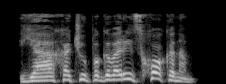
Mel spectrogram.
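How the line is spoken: Shouting. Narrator (Russian): закричал Фрей

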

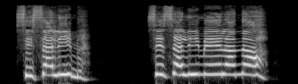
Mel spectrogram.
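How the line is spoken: Exclaiming. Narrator (French): s'écria

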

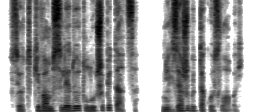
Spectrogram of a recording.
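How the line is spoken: Grumbled. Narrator (Russian): буркнул Эол

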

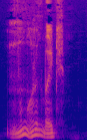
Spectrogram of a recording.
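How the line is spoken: Mumbling. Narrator (Russian): пробормотал Данил

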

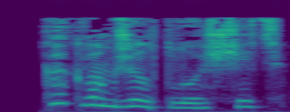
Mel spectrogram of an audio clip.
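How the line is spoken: Timid question. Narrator (Russian): робко спросила Настя

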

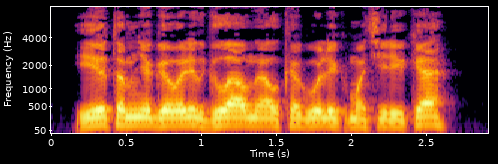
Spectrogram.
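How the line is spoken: Snide question. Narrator (Russian): ехидно спросил Артур

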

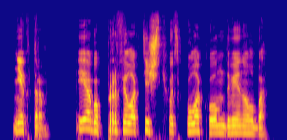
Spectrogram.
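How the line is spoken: Grumbling. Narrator (Russian): проворчал он

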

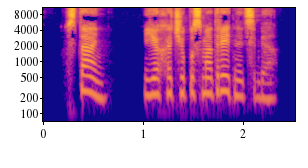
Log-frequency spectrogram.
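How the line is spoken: Gentle request. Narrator (Russian): попросил ласково

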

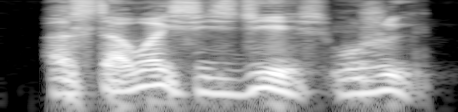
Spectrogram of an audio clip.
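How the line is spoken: Whispered reply. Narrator (Russian): прошептал ему в ответ шпон

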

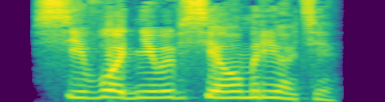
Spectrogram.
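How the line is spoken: Forced roar. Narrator (Russian): вынудила меня прореветь

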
